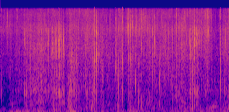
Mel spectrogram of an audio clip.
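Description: A small red glossy coated-nylon shoulder bag, a pouch held up before the face, is scratched and squeezed with fingernails. It gives a steady, bright crinkling and scratching texture, with sharp crisp crackles that pop out now and then over a soft, continuous rustle.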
